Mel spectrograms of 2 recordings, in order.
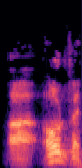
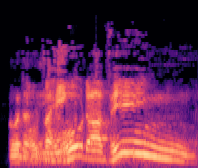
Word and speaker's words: Odahviing: I had to learn a shout called Odva. I can't pronounce this word. Odahviing.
